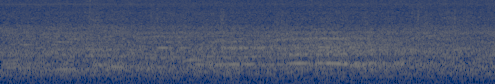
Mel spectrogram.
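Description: Reverberant indoor pool hall ambience: a low, steady murmur of crowd and faint distant voices.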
